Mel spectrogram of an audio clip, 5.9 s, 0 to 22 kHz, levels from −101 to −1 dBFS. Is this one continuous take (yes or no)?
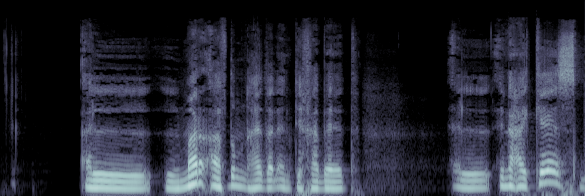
no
